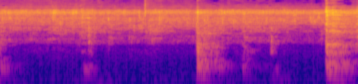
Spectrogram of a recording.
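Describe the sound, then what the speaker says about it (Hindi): Chicken frying in a pan with turmeric and chili powder, stirred repeatedly: a steady close sizzle with sharper scraping strokes of the spoon at intervals, no voices. "आता आपल्याला चिकन फ्राय करायचं आहे, म्हणजे यातच सतत हलवत राहायचं आहे"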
